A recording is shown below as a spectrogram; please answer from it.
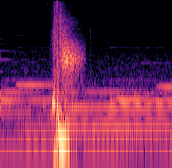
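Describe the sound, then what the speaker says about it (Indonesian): A single heavy whack lands on Sakura's head, a loud close thunk over a steady low hum. "bunyi pukulan jatuh ke kepala Sakura dan seketika Sakura pingsan"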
